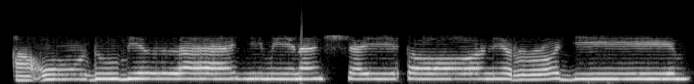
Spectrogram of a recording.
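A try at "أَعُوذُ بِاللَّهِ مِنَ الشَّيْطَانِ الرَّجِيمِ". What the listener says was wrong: Ya, Ummu pada zanya digetarkan zu. huruf zanya dijelaskan, ya, digetarkan. A'udzu, zu. Tidak dipanjangkan Ummu.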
